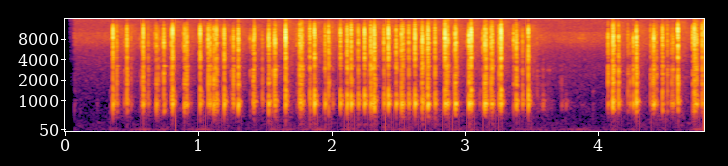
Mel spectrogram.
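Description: A small, hollow, apparently empty red plastic cup or container is held in both hands and tapped and scratched with the fingertips and short nails. Rapid, dense, bright clicky taps carry a hollow tone around 900 Hz. They pause briefly near the end, then resume.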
